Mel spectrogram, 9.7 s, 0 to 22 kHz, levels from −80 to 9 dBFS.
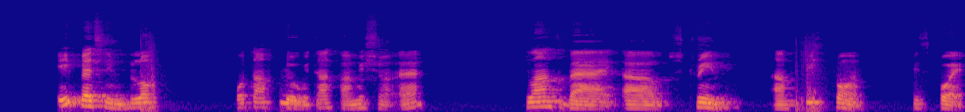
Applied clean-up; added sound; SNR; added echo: neural mask model RNNoise.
